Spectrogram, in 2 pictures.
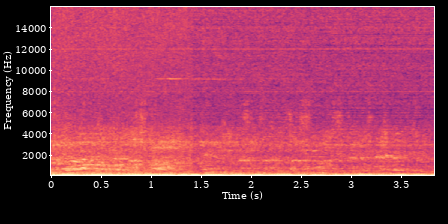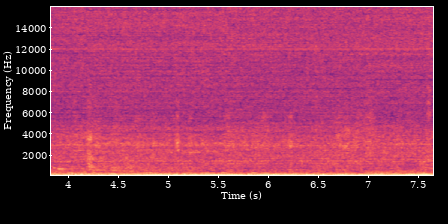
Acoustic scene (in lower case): residential area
